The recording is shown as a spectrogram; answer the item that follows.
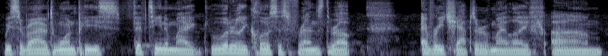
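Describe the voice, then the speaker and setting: A man's voice: mid-range voice, level tone, unhurried, dry recording. A young man co-hosting a casual podcast, telling stories in an upbeat, rambling way. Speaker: co-host.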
